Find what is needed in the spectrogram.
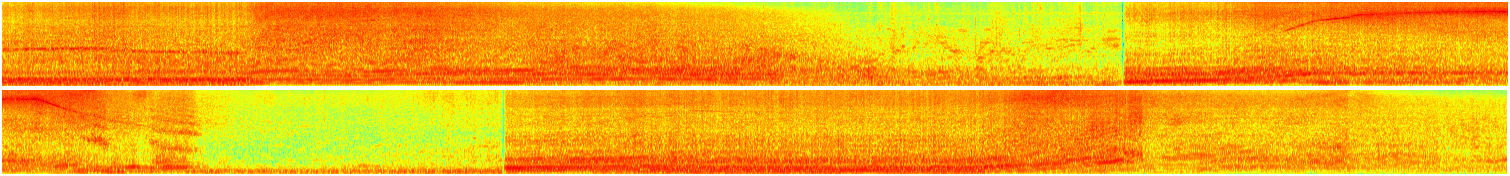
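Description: Drag-race car engines running loud at the strip: an engine revving on the start line, then a burnout with spinning tyres and a high rising whine, then another burst of hard revving that drops away near the end.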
